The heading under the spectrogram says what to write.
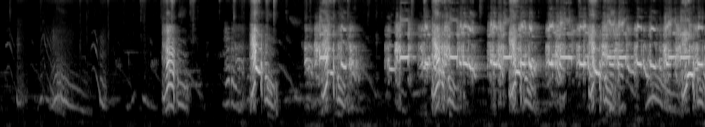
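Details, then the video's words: Francolin used as a lure for net trapping: a few thin, scattered notes build into a sustained run of loud, grating, repeated squawks. "teetar hunting sound"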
